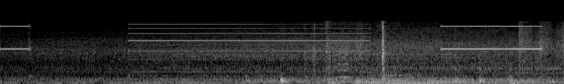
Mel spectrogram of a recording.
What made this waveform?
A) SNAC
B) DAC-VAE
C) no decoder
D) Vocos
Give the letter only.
C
